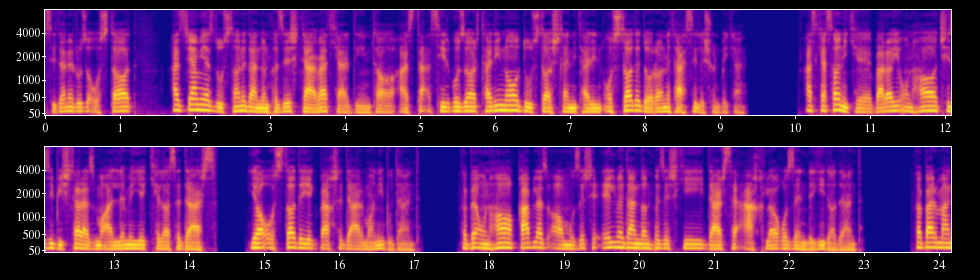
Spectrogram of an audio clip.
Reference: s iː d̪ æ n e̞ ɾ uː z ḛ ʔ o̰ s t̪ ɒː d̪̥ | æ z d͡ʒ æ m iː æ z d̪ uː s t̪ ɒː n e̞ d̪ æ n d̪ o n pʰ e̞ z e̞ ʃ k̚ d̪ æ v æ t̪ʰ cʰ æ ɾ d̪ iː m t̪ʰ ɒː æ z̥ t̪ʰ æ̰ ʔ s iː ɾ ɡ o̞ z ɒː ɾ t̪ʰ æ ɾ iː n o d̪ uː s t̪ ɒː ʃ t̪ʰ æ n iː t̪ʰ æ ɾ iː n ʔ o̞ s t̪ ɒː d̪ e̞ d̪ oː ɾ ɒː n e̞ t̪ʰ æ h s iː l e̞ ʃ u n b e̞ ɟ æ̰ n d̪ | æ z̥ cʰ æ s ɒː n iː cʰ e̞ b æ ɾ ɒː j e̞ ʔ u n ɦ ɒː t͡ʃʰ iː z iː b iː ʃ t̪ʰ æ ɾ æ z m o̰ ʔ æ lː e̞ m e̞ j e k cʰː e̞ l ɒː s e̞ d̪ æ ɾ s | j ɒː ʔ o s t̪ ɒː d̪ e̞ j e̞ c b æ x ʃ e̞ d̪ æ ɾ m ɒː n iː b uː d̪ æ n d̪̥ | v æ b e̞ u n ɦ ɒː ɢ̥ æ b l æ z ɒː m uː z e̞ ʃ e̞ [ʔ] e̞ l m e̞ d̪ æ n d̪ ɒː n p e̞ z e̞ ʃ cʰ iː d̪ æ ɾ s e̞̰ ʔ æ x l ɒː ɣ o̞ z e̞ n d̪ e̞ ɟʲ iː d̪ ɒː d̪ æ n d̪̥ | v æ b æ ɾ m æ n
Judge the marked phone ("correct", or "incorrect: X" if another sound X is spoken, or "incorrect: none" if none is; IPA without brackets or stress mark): correct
